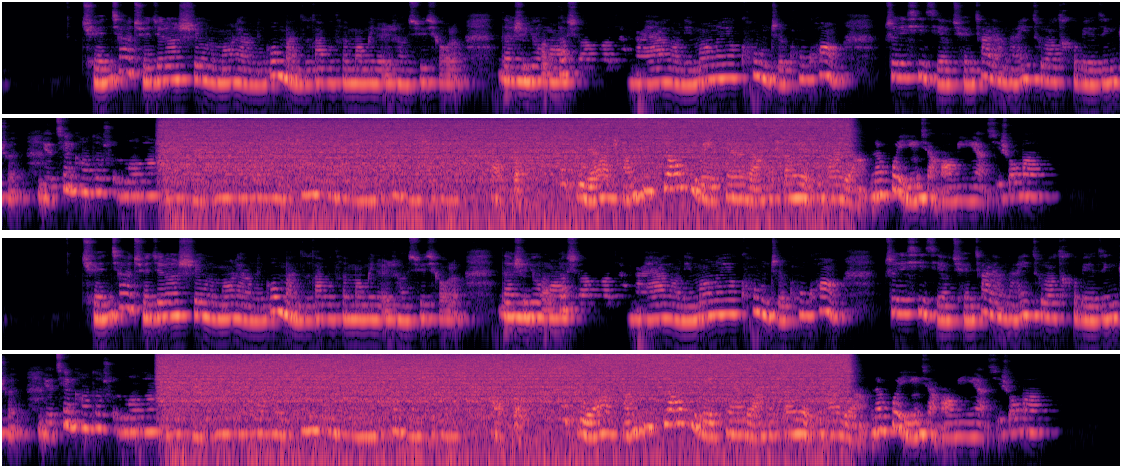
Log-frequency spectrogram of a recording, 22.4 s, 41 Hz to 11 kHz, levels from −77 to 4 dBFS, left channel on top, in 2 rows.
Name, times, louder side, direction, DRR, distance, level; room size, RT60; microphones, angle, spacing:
voice 1, 0.8-15.8, right 1 dB, 5° right, 0 dB, 0.6 m, -28 dB
voice 2, 5.0-5.3 11.5-11.9 16.1-21.6, left 1 dB, 85° left, -1 dB, 1.1 m, -24 dB
sound 1, 12.7-19.7, right 3 dB, 65° right, 0.9 m, -23 dB
2.8 x 2.4 x 3.6 m, 0.38 s
head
